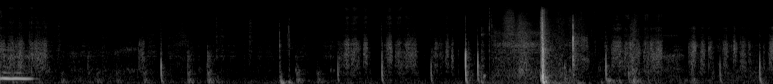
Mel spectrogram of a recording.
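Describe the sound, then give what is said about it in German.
A pen scribbling quickly on paper during a word game: faint, scratchy strokes in many short, uneven bursts, with a few louder scrapes midway. “Mann, ich kann aber nicht so schnell schreiben.”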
